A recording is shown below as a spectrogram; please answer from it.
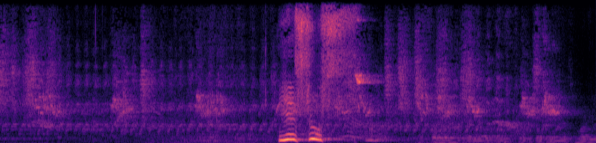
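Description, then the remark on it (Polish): A cockatiel chirps repeatedly in high, bright bursts throughout, while a person briefly exclaims over the calls midway through. “Ona jest smutna, bo nie ma drugiej nimfy, z którą mogłaby się bawić.”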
